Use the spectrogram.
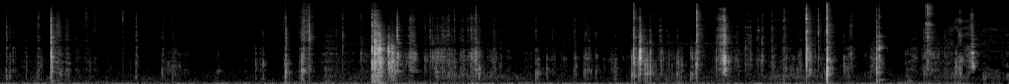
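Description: Scissors snip through a Tamiya Boomerang RC car body shell, trimming it along a line in a string of short, crisp, close cuts that come quicker toward the end, with no talking.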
